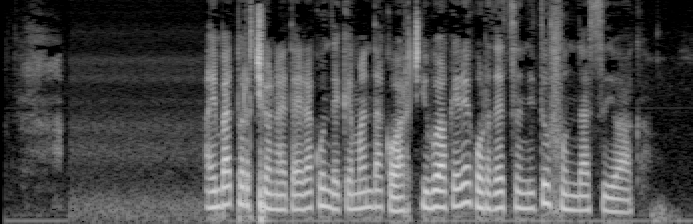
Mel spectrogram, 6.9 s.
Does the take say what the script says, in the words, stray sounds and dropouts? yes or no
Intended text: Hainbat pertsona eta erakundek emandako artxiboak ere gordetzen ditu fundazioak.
yes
